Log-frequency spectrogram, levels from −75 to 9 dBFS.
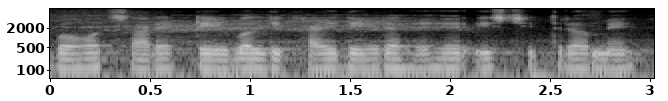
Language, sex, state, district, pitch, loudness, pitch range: Hindi, male, Assam, Kamrup Metropolitan, 110 Hz, -18 LUFS, 110-115 Hz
